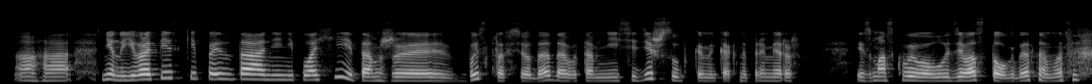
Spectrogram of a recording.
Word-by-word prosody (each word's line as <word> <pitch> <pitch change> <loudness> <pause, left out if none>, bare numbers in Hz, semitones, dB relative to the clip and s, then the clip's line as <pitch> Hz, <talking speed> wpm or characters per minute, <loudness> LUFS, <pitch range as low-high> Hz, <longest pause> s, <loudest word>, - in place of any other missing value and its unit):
Ага. 180 0 -2 0.3
Нет, 235 -1 +1
ну, - - -2
европейские 240 +8 +2
поезда- 245 -2 +5
они 220 -1 0
неплохие, 220 +8 -2
там 180 -3 +1
же 170 -2 +1
быстро 250 -10 -2
всё, 155 -1 -4
да, 200 - +1
да, 165 -6 0
вот 155 - -9
там 160 0 -4
не 170 +1 -9
сидишь 195 +10 -3
сутками, 170 -3 -7
как, - - -5
например, 165 +1 -5 0.6
из 170 0 -7
Москвы 185 0 +1
во 170 -2 +3
Владивосток, 175 -2 +3
да, 185 +2 +2
там 165 -4 -3
это? 195 +5 -4
180 Hz, 150 wpm, -27 LUFS, 170-220 Hz, 0.6 s, поезда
